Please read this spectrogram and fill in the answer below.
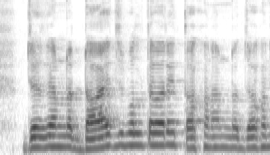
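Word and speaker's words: Deutsch: এই যে যে ইউ, এটা কি আমরা ডেউচ বলছি? আমরা এটা ডয়েচ বলছি। যদি আমরা ডয়েচ বলতে পারি, তখন আমরা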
